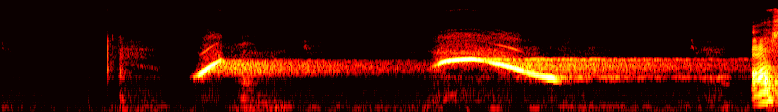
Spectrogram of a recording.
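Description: Common hill myna giving clear, pure whistles: a quick upward sweep into a long level note, then an arched rise-and-fall whistle, ending with a short sharp click.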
